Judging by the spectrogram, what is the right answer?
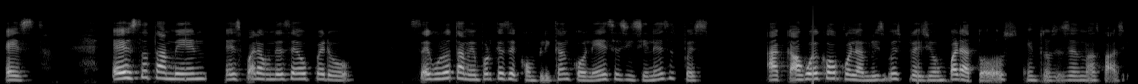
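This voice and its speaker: A woman's voice: on the high side, moderate pace, a little mellow, dry recording. A woman teaching an English grammar lesson in a classroom. She keeps checking in with her students and asks them questions.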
